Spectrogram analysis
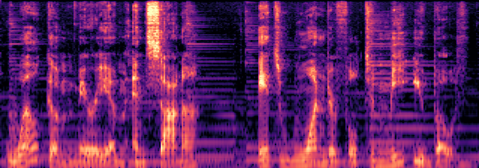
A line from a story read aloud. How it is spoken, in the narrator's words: Flavio exclaimed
